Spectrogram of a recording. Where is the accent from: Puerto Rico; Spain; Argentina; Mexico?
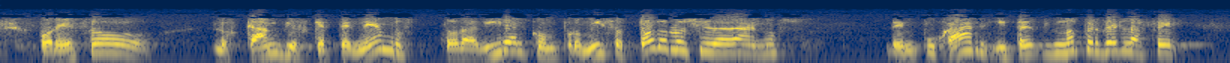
Mexico; Tabasco; now in Ciudad Juárez, Mexico; Yo soy de Tabasco. Sí. Allá nací, obviamente, hoy vivo aquí en Juárez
